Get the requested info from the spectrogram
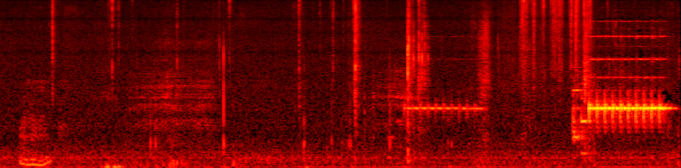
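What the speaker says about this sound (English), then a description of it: "I just had a phone call I had to answer." A telephone rings near the end with a loud, repeating electronic trill, preceded by a shorter tonal burst and scattered faint clicks and taps in a quiet room.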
